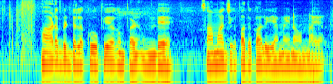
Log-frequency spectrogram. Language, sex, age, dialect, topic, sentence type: Telugu, male, 18-24, Southern, banking, statement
